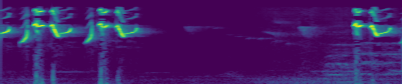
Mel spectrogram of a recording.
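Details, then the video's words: In the morning a cinereous tit sings persistently: two clusters of high, rising-and-falling whistled double notes, a pause of about two seconds, then another burst with faint background sounds. "Kicauan Gelatik Batu Gacor Dipagi Hari"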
